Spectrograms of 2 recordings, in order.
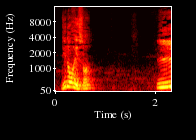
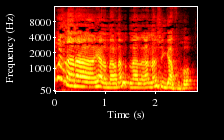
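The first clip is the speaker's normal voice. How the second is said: teasing reply; 3 semitones higher than usual. Retold or imitated. Mocking reply to leader's call.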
